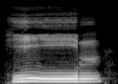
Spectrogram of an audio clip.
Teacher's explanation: Ini kalau kita berwakaf, kalau berhenti di huruf mim kita baca him. Jangan dibaca himi, jangan. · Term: mad arid li sukun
